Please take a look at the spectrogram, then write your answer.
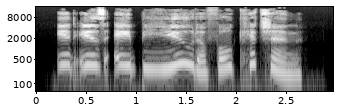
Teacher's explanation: I noticed that stressed the word beautiful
